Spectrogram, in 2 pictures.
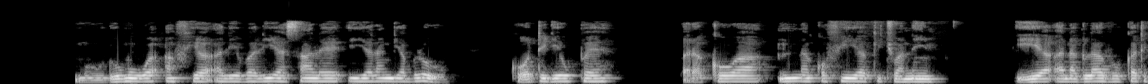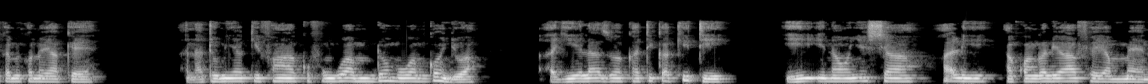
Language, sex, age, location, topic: Swahili, male, 25-35, Kisii, health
